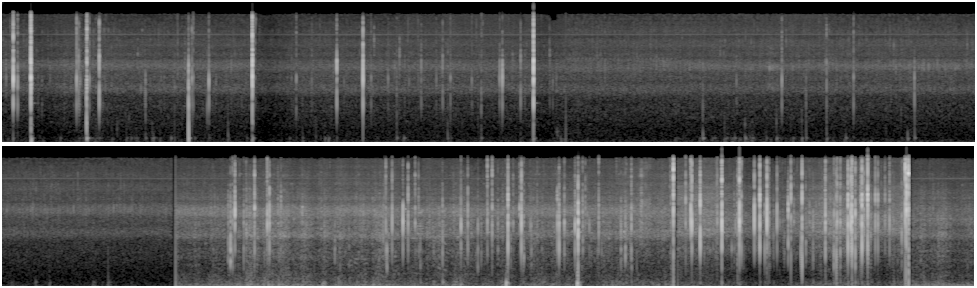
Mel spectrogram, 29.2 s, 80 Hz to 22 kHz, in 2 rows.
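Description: Steady rain falling, with scattered drops striking near the microphone as sharp ticks. About 17 seconds in it changes abruptly to a louder low rumble of a vehicle driving on a wet dirt road in the rain, with drops hitting much more often.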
